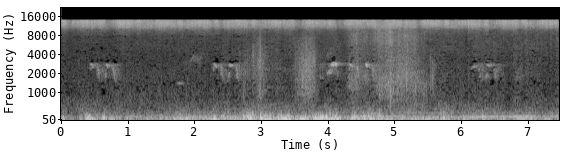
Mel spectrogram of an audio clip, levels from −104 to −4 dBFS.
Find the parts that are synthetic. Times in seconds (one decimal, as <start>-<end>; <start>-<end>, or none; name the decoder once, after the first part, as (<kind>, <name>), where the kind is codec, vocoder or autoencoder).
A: none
